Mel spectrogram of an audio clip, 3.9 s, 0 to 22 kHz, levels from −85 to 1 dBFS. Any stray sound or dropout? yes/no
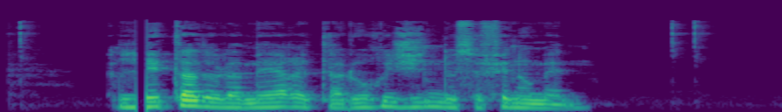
yes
